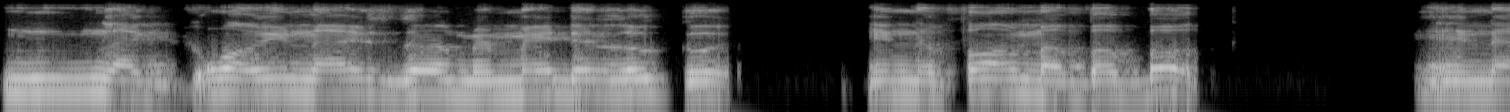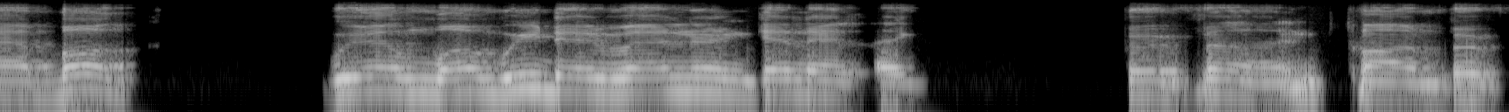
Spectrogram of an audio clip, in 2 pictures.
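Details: Adult man with cerebral palsy present since birth, a wheelchair user with physical limitations; speaking is noted as hard for him. Dysarthria (cerebral palsy).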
